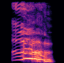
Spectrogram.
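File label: pain severe, Spanish; Scout; Scout audio responses/es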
